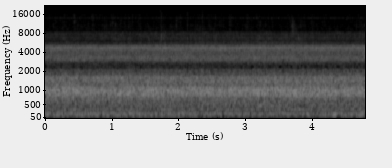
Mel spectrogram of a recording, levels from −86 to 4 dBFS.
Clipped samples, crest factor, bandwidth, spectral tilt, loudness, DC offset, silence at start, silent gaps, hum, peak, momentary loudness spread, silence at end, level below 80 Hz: under 0.1%; 14 dB; 16 kHz; -3 dB/octave; -38 LUFS; under 0.1%; 0 s; none; none; -24 dBFS; 1 LU; 0 s; -78 dBFS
